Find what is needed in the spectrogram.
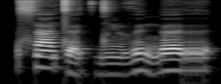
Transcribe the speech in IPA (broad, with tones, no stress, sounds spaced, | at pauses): s ã˦ t ɜ˨ tʲ d ĩ˨ ɭ ð ɘ˦˨ ŋ ɜ˦ r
